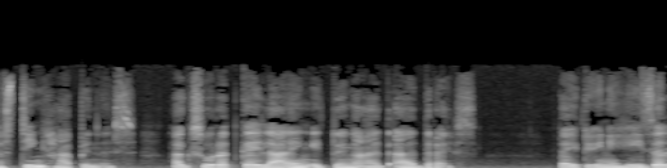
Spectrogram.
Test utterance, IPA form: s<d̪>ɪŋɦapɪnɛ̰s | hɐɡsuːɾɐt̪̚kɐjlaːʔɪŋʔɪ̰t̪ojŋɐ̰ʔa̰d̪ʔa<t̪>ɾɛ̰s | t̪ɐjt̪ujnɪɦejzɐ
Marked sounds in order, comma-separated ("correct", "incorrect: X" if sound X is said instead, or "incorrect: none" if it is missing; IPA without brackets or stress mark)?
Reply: incorrect: t̪, incorrect: d̪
